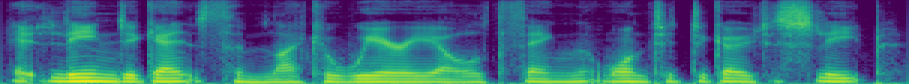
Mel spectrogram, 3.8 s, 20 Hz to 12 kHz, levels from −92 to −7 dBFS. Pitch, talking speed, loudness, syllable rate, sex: 125 Hz, 240 wpm, -18 LUFS, 5.2 syllables/s, male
